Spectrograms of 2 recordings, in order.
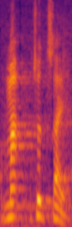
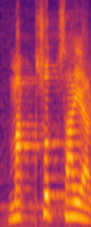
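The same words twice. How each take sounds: First: Maksud with the middle k dropped, sounding like Masut; Batak swallowed k. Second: Maksud with a firm, clearly spoken k in the middle; crisp middle k. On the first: Preacher teaching a class how Batak speakers say maksud. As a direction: soften the k away in Maksud, the Batak way. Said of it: "kan orang Batak nggak ngomong". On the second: Preacher teaching a class the crisp k that Batak speakers avoid. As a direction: hit the k in Maksud hard and clean. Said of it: "sulit untuk mengatakan huruf K di tengah, tegas". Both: Shown as a demonstration.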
